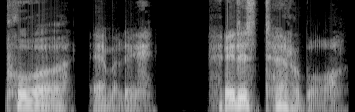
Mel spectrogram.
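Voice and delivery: slow, low start, subdued grief; mournful murmur. A narrator's reading. Widower mourns his poisoned wife, sad murmur. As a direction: lament her in an understated murmur. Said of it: "he murmured".

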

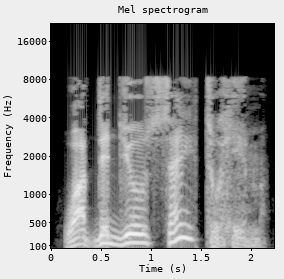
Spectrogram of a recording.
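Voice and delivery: ordinary delivery, nothing marked

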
